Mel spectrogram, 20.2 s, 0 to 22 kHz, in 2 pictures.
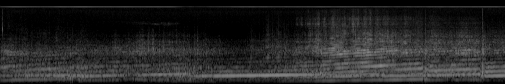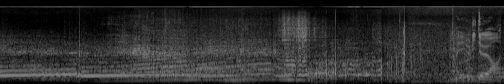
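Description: GT race cars racing at the Magny-Cours circuit in the International GT Open 2011, a steady engine roar rising and falling through gear changes as cars pass, under constant French commentary.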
